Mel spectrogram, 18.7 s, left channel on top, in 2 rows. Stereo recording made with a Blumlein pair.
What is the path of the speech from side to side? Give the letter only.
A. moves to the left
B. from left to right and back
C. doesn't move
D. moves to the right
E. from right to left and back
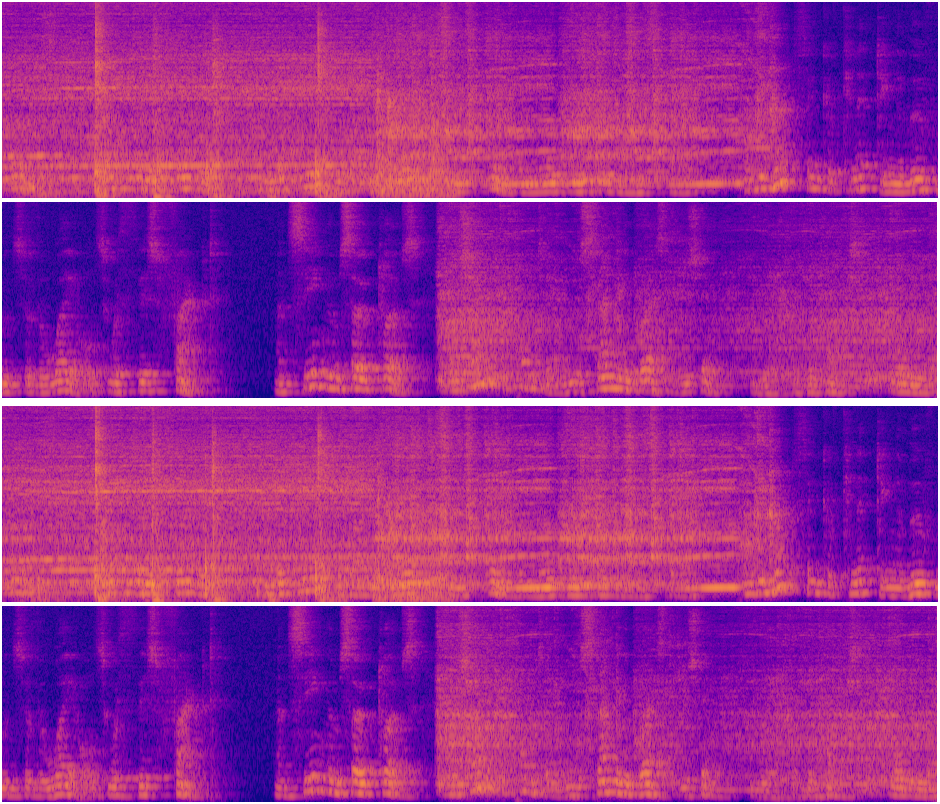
C.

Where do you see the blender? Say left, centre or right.
right.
